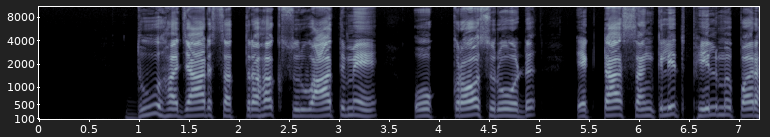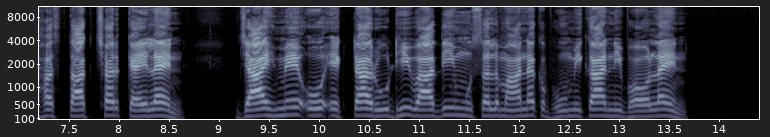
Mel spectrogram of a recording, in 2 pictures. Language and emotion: Maithili, neutral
